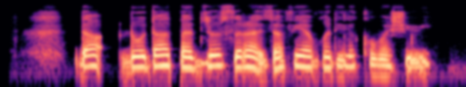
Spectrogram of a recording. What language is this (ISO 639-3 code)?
pus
